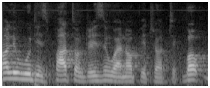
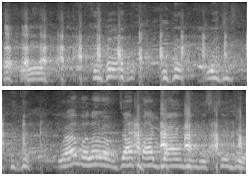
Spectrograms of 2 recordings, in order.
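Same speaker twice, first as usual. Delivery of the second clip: laughing; 5 semitones higher, 11 dB louder than usual. Real, not acted. Host laughing at audience hands.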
